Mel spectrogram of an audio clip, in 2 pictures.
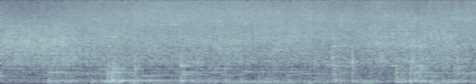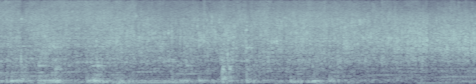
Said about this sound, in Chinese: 接着加入料汁， 炒匀了加入香料，炒出香味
